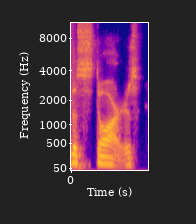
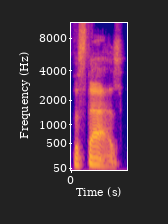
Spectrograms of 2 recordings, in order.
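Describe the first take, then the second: First: It is said in a neutral accent. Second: It is said in a Boston accent.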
